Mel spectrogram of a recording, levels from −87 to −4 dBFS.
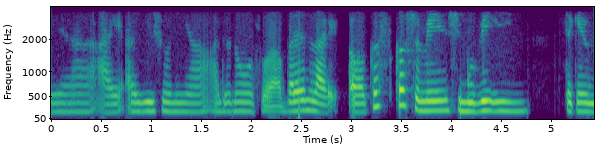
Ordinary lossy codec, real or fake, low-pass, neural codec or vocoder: none; real; 3.6 kHz; none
